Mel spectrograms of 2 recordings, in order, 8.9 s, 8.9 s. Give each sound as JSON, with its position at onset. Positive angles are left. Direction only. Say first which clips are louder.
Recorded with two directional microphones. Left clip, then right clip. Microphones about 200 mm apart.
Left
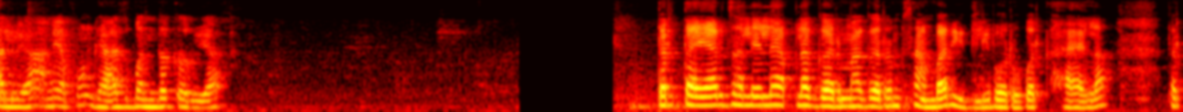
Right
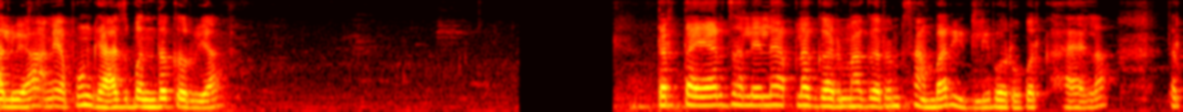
{"t": 0.0, "sound": "a woman's voice", "louder": "right 5 dB", "side_deg": -60}
{"t": 4.6, "sound": "a woman's voice", "louder": "even", "side_deg": 5}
